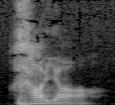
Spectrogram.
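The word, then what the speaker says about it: Chaya (חַיָּה): And then the second word, let me explain how to pronounce it. Chaya. So that, the dot under it, it's a very guttural sound. You're wanting to spit on the back of the head of the person in front of you.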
